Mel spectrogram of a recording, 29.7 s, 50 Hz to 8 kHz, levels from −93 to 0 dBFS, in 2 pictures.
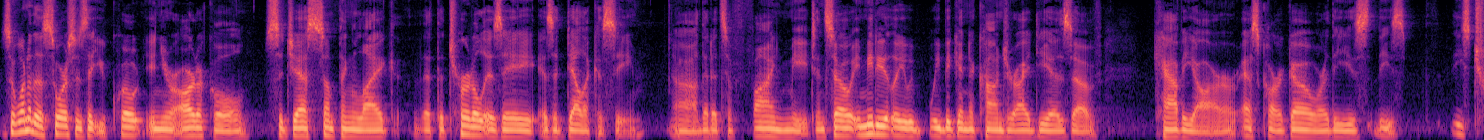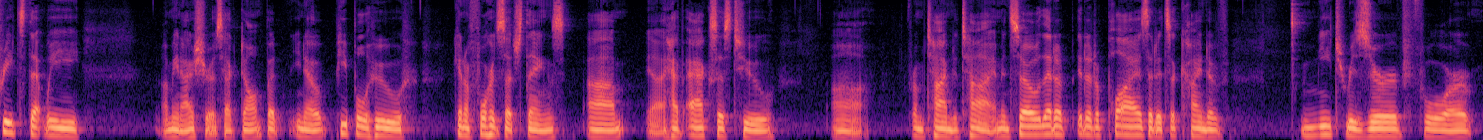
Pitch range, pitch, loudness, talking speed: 100-120 Hz, 110 Hz, -21 LUFS, 180 wpm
